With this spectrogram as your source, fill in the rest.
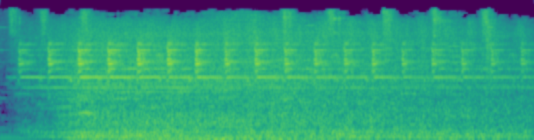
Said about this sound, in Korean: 기차가 오는 종소리가 울리면 상인들은 순식간에 길을 덮고 있는 천막과 좌판들을 치운다. 그러면 홍해 바다가 갈라지며 철로길이 나타난다. 기차가 지나가면 다시 바닷물이 메워지듯 천막이 덮이고 좌판이 깔리면서 시장이 된다.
